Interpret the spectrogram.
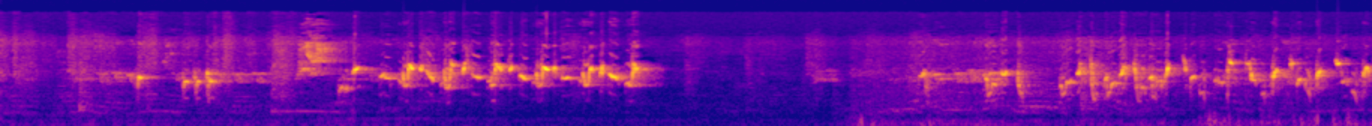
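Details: Rough, loud trucukan song of a yellow-vented bulbul used to provoke rival bulbuls; long dense runs of rapid chattering warbles, broken by a brief silence midway, with low hum underneath.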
